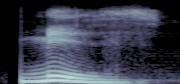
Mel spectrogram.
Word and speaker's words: Ms: The S is in Miss is unvocalized. 就不会用到声带. But the S in Ms is vocalized. It sounds like a Z.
